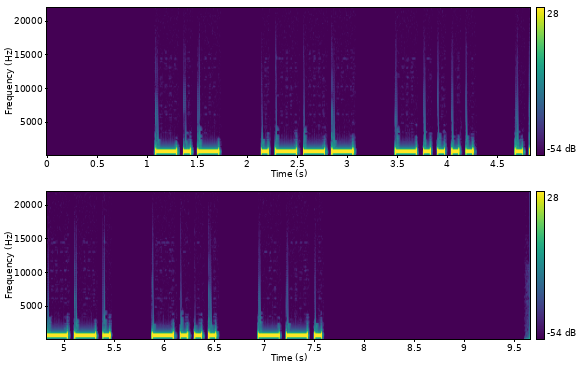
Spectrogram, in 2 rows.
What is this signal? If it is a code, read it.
Morse code, heard as a keyed tone, about 17 wpm, spaced as for 12 wpm, 700 Hz. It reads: KJ6PBG
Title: USA Call Signs - 6 Characters - 2x Character Spacing - 17wpm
